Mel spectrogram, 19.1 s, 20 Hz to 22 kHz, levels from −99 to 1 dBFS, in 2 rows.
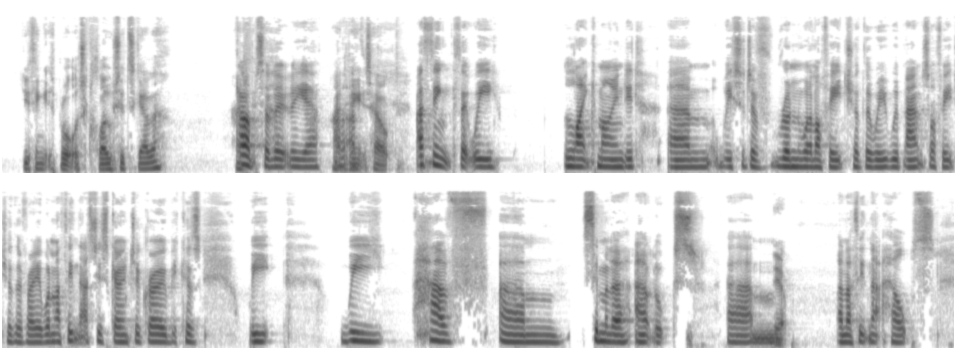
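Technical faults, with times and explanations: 0.11–19.03 s, clock slip clicks: a faint, evenly spaced ticking at about ten per second, a couple of hundred ticks in all, riding on the speech and vanishing in pauses. The likely cause is two unsynchronised clocks differing by around 200 ppm, so one sample is dropped or repeated each time the offset adds up to a whole sample. A spectrogram shows thin, regularly spaced vertical streaks through loud voiced stretches, and the waveform shows a tiny step at each slip.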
